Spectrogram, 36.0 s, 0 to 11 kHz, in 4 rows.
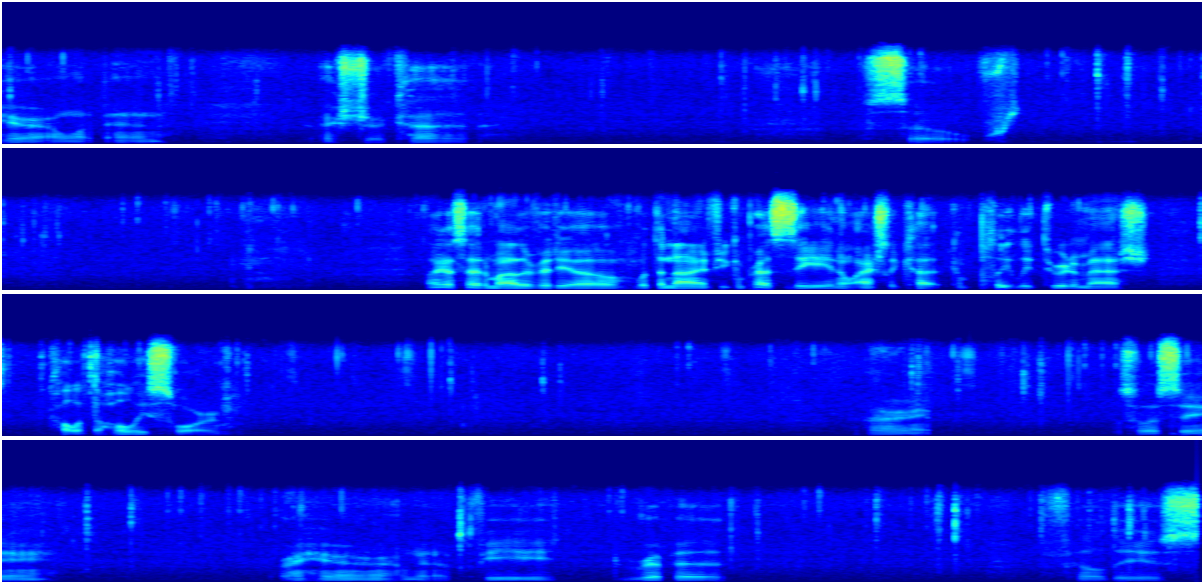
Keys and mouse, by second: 0.0-2.7 typing, 6.1 k, 8.6 z, 9.3 g, 12.9-14.1 middle drag, 14.1 g, 17.6-21.5 middle drag, 21.5 g, 25.1 middle click, 25.9 ctrl+r, 30.6 v, 32.7 ctrl+t, 34.3 f.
